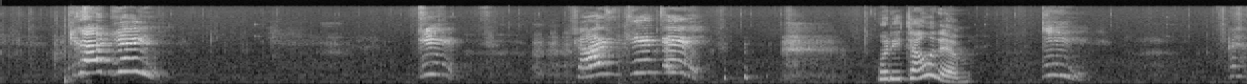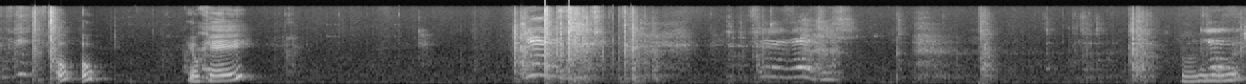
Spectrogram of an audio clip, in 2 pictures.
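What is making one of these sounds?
A toddler babbles and squeals in high bursts close by.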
